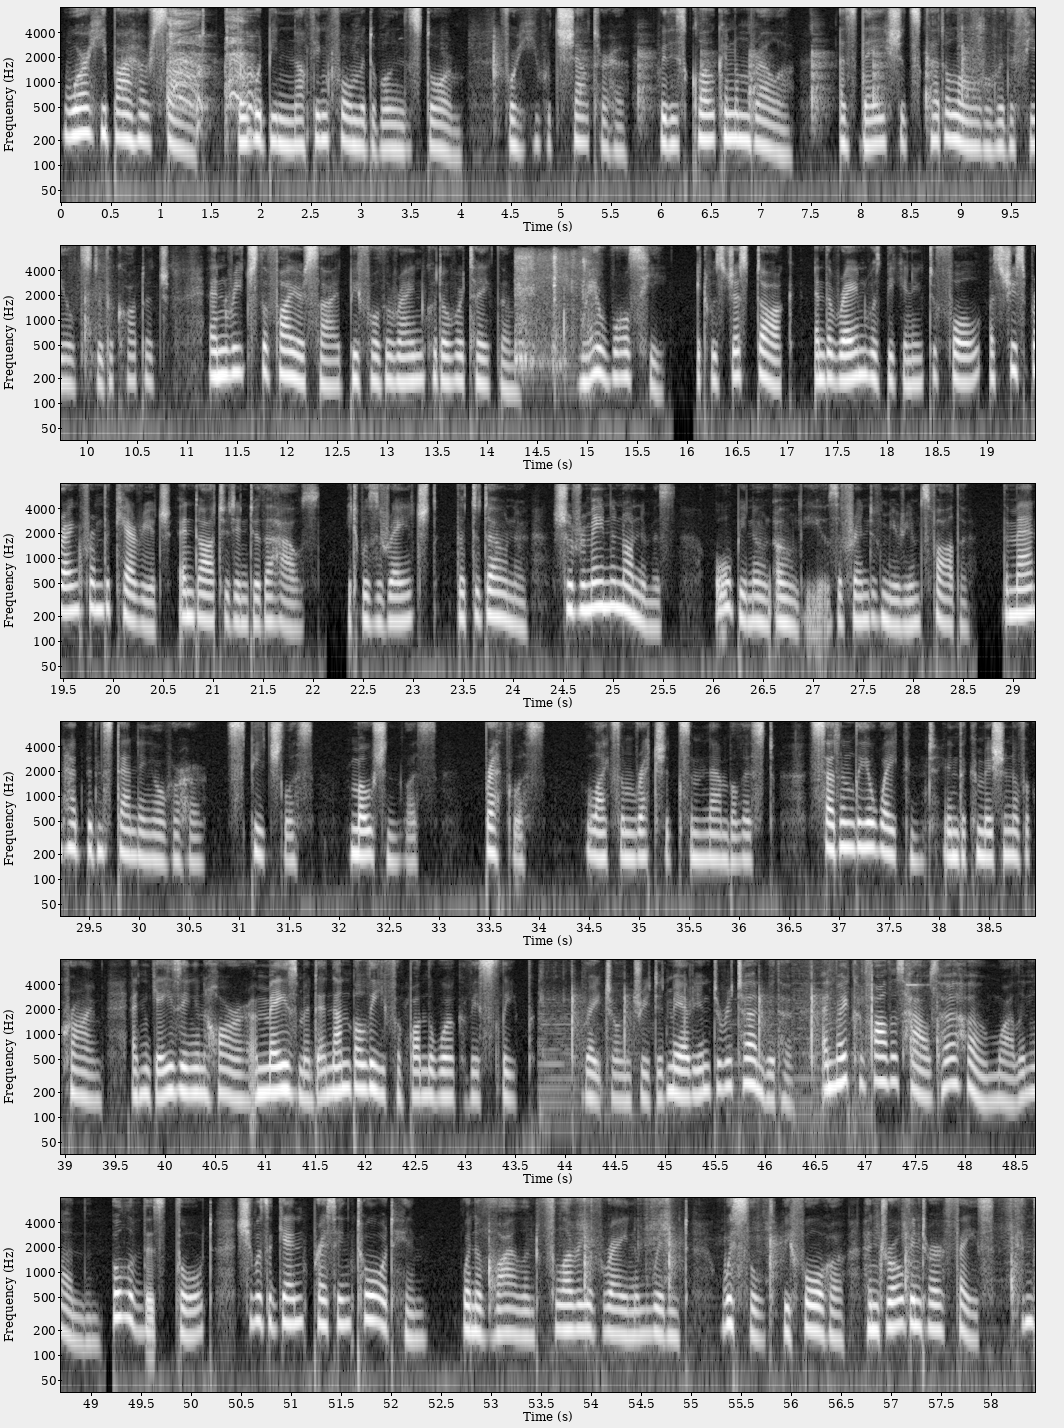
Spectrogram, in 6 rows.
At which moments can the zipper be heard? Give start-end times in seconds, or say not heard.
14.2-15.1.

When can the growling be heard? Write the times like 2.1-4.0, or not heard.
not heard.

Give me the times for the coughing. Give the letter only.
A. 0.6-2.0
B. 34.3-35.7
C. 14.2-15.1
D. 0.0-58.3
A.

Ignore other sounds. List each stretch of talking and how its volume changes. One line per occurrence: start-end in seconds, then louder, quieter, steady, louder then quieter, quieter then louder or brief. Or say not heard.
0.0-58.3 steady.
